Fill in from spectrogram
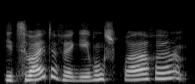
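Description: A woman's voice: mid-range voice, lively intonation, takes it slowly, dry recording, muffled recording. A middle-aged woman speaking as a guest on a broadcast, earnestly explaining and appealing directly to listeners.

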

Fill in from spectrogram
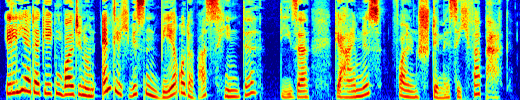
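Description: A woman reading a children's story aloud in a gentle, expressive way. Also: mid-range voice, moderate pace, creaky, slightly rough, dry recording, studio quality.

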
